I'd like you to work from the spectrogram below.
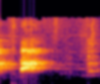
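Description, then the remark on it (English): A dog that has just come into the room lets out one loud bark, then a quieter, shorter follow-up bark about a second later, with no talking. “My dog came in here, and I think my fiance walked in.”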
